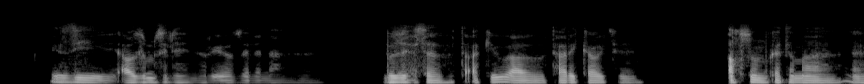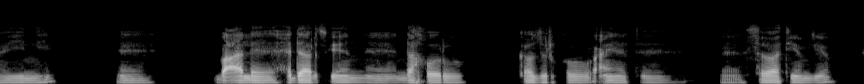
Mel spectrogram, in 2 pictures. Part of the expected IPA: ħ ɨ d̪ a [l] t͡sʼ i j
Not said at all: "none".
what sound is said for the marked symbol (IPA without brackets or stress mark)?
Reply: ɾ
